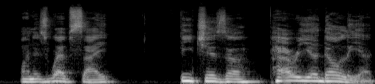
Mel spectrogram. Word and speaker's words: pareidolia: his website, features a pareidolia. That's what it's called. Pareidolia. I think that's how they say it.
